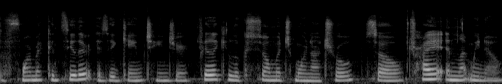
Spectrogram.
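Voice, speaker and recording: Speaking at a very fast pace, a woman uses a medium pitch, fairly even intonation and a dark, mellow, somewhat breathy tone. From Quebec, Canada. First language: French. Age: 20s. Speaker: beauty vlogger. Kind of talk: makeup tutorial with casual chat. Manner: casual, chatty.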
